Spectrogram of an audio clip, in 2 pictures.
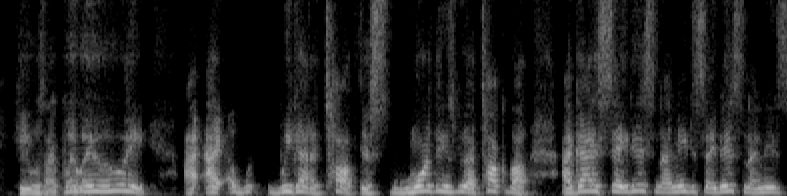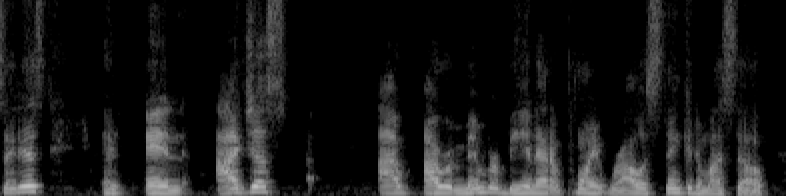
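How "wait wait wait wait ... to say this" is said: nonstop rapid-fire talking, high and rushed. Recalling the talk about separating, the speaker imitates the boy talking very fast. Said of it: "he started talking so fast".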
